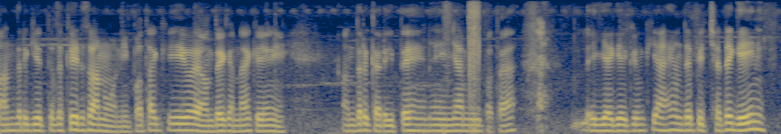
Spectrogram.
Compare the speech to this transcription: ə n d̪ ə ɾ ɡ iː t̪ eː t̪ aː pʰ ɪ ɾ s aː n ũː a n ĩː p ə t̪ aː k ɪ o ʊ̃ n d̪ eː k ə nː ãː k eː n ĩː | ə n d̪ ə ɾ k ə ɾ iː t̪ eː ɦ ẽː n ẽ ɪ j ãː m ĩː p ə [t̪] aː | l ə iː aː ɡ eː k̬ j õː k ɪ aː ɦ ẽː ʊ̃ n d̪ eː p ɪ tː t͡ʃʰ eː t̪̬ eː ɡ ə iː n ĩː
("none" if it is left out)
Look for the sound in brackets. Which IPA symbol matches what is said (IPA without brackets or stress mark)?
t̪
